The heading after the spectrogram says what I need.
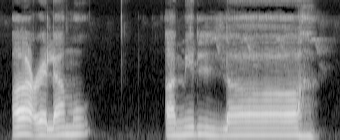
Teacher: لفظ اللہ کو پر نہیں پڑھیں گے بلکہ باریک پڑھیں گے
